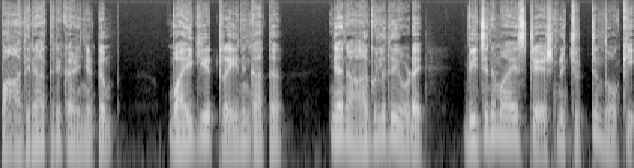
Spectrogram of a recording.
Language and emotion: Malayalam, fearful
